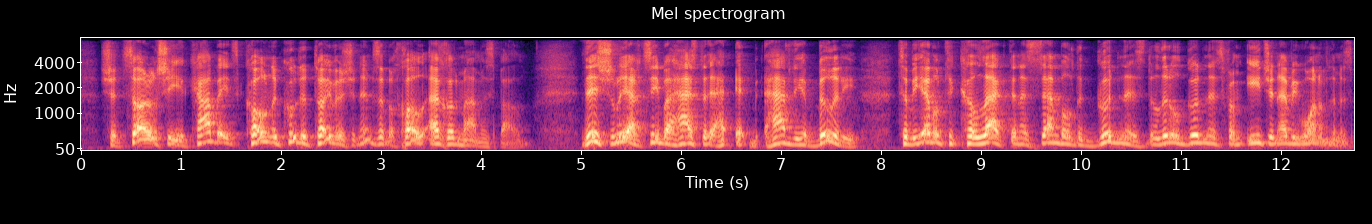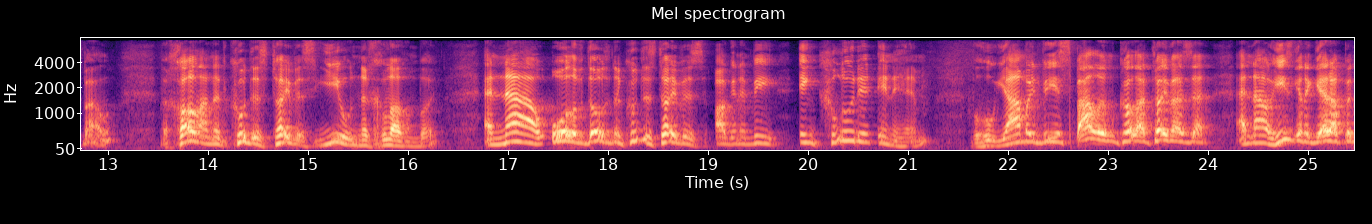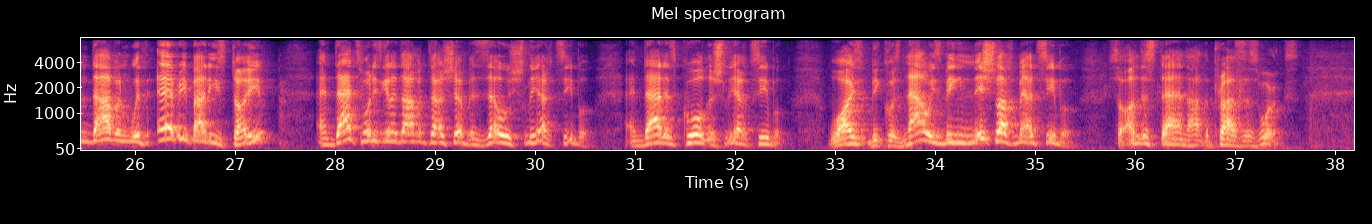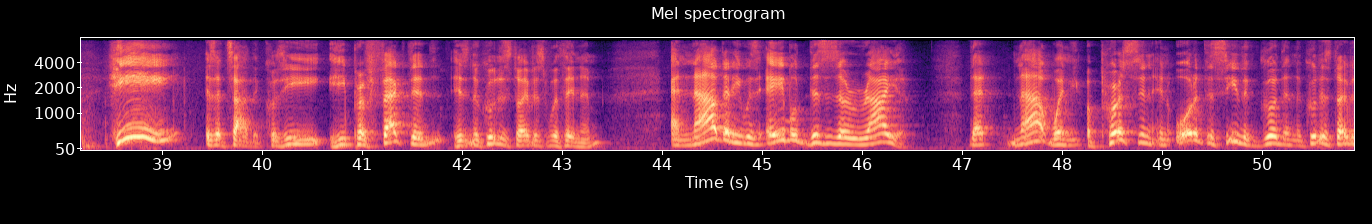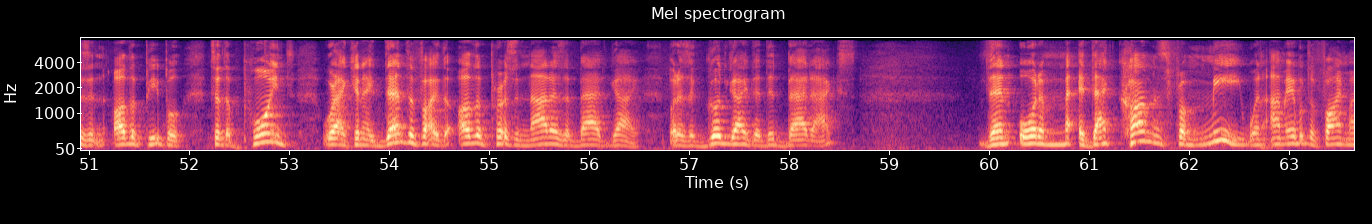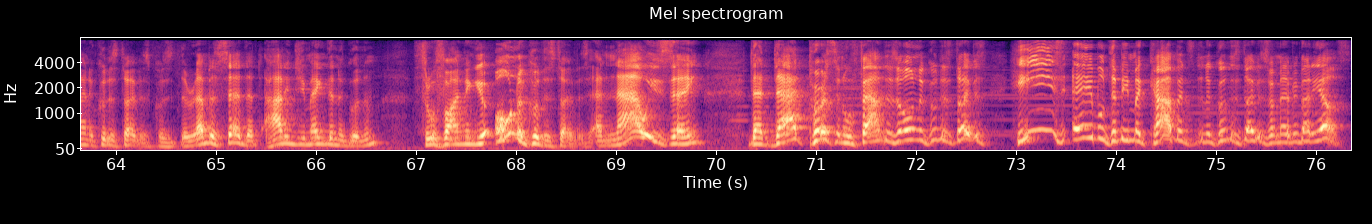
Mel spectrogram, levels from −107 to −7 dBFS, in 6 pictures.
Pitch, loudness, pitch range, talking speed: 190 Hz, -18 LUFS, 165-235 Hz, 155 wpm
